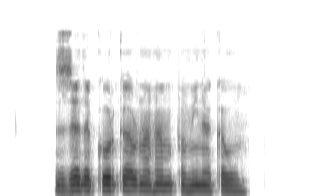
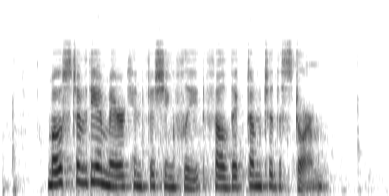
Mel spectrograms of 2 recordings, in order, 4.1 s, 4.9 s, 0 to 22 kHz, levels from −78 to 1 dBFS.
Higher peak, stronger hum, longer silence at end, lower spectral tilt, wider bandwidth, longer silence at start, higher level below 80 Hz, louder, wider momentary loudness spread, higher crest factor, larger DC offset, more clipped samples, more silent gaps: second, -6 dBFS vs -2 dBFS; neither; first, 1 s vs 0.8 s; first, -6 dB/octave vs -4.5 dB/octave; first, 11.5 kHz vs 9.2 kHz; about the same, 0.7 s vs 0.6 s; about the same, -66 dBFS vs -62 dBFS; second, -23 LUFS vs -19 LUFS; second, 7 LU vs 10 LU; about the same, 18 dB vs 18 dB; neither; neither; neither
